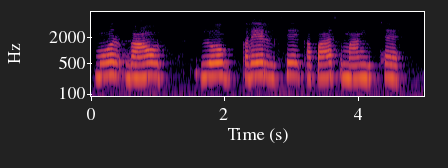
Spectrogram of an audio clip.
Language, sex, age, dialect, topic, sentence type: Magahi, female, 18-24, Northeastern/Surjapuri, agriculture, statement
